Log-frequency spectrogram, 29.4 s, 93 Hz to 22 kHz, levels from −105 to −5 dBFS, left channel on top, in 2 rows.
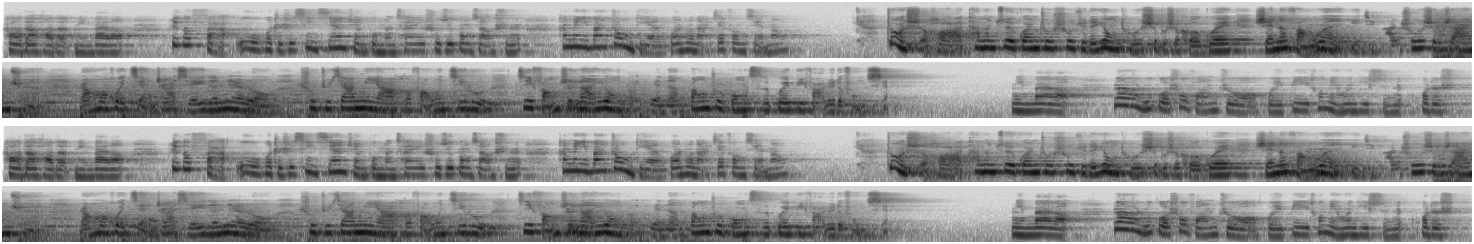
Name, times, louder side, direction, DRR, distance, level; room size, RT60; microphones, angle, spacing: voice 1, 0.0-7.9 13.0-13.4 16.2-16.5 20.3-20.7 24.8-29.2, right 2 dB, 25° right, 10 dB, 0.6 m, -32 dB
voice 2, 8.5-23.6, left 1 dB, 20° left, 6 dB, 1.6 m, -25 dB
sound 1, 14.3-22.2, left 4 dB, 75° left, 0.7 m, -37 dB
19.0 x 15.5 x 9.1 m, 1.4 s
head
